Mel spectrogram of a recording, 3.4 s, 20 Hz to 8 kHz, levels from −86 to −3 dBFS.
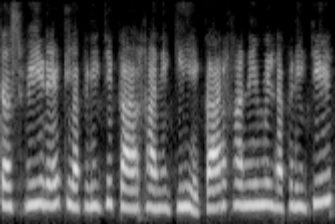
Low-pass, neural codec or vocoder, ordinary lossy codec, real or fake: none; codec, 16 kHz, 2 kbps, FreqCodec, smaller model; none; fake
